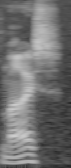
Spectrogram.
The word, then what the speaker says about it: Nice: Is it pronounced Nice? – It's Nice.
